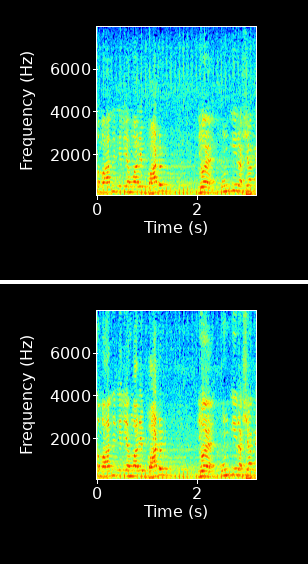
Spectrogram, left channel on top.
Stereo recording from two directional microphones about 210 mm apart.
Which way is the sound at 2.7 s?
15° left (ahead or behind).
